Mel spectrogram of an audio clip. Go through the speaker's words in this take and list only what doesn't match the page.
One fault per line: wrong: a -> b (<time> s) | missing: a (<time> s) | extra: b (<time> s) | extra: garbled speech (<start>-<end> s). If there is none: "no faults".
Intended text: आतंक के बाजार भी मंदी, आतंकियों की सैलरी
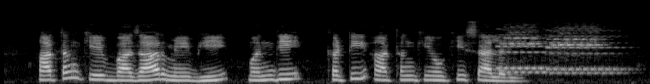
extra: में (1.6 s)
extra: कटी (3.3 s)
